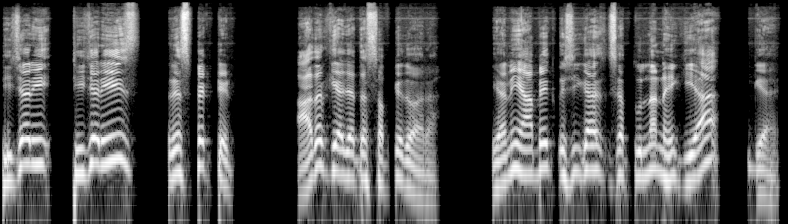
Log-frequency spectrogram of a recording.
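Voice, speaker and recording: A man's voice: a little high, very animated, a little slow, a little mellow, no room sound. A young man with a Bihari Hindi accent teaching an English grammar lesson to a class, drawing out his words and repeating questions and answers.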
